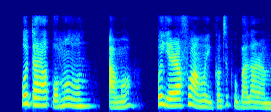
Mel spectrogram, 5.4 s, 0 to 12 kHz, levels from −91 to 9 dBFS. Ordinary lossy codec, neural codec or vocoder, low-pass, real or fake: AAC, 32 kbps; codec, 16 kHz, 0.5 kbps, FunCodec, trained on LibriTTS, 25 frames a second; 7.2 kHz; fake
